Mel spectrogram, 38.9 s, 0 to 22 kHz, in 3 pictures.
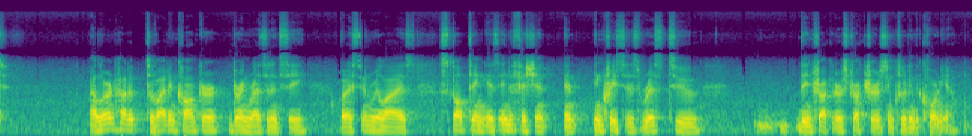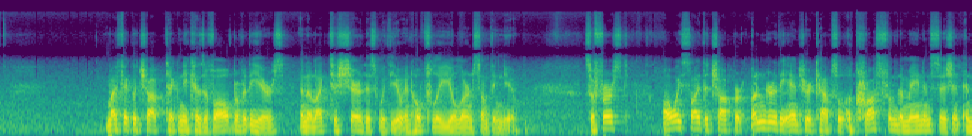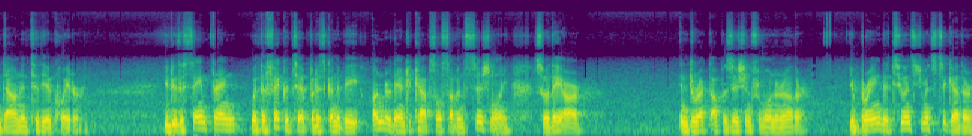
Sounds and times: Speech: 0.0 - 0.2, 1.2 - 9.4, 10.0 - 12.9, 14.4 - 20.0, 20.8 - 27.2, 28.1 - 33.9, 35.0 - 38.8.

